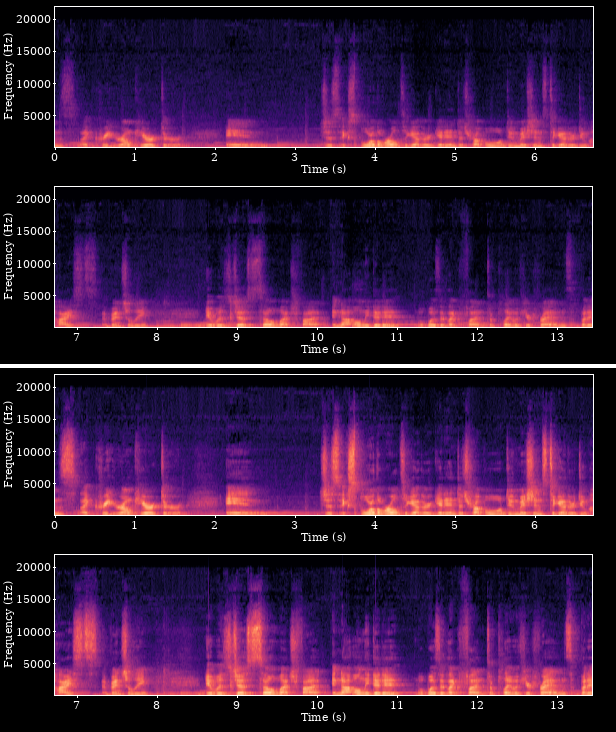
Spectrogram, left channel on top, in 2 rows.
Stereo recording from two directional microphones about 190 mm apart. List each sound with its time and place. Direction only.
0.3 s speech: 10° left (ahead or behind)
5.4 s speech: 45° left (ahead or behind)
5.6 s speech: 10° left (ahead or behind)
